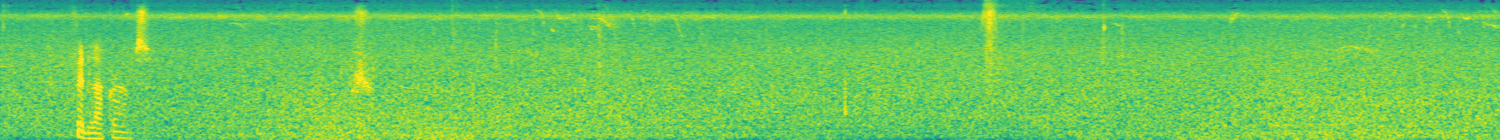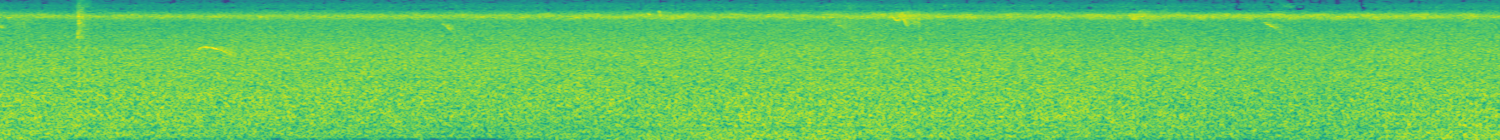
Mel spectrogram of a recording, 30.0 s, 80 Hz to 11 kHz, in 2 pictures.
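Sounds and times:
faint short chirps: 3.5s - 3.8s.

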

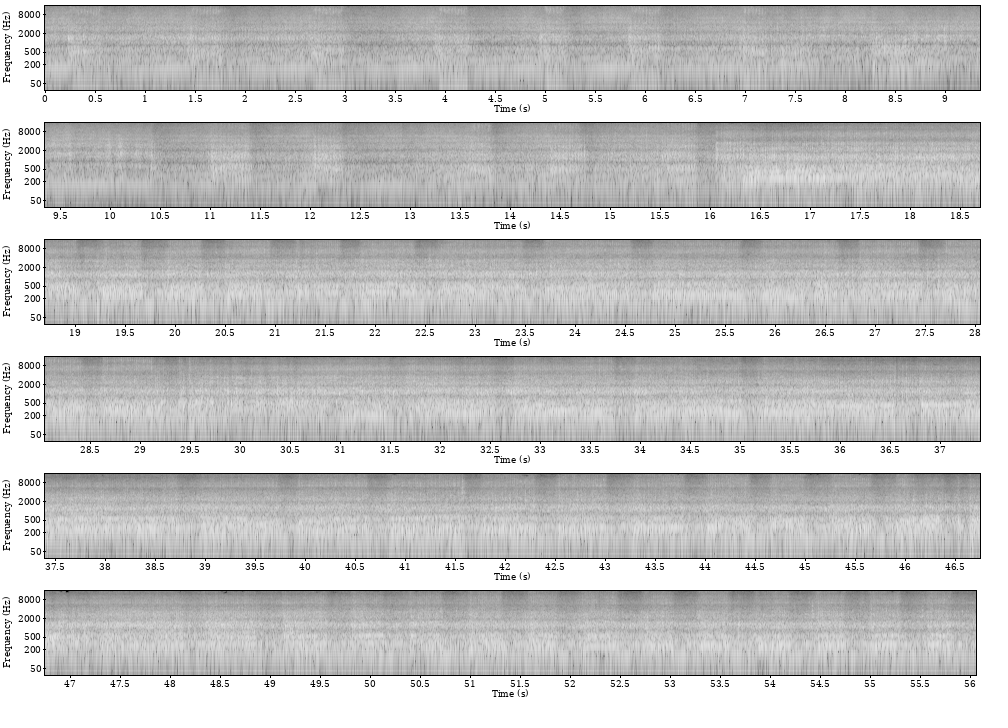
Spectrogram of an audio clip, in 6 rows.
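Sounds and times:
wood chipper engine drone: 0.0s - 56.0s.

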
